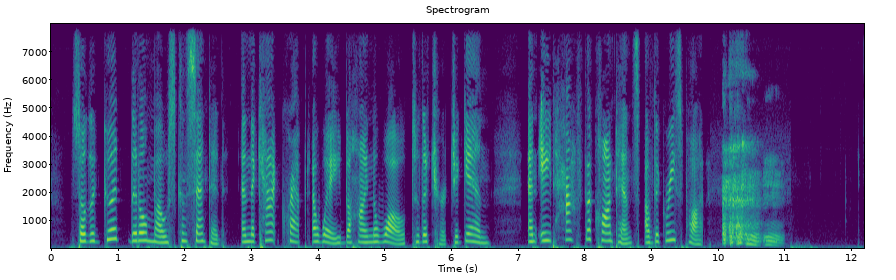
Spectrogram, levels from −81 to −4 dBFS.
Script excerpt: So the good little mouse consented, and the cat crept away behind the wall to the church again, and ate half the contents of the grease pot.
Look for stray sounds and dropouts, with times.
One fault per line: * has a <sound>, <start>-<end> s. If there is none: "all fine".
* has a throat clearing, 10.1-11.0 s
